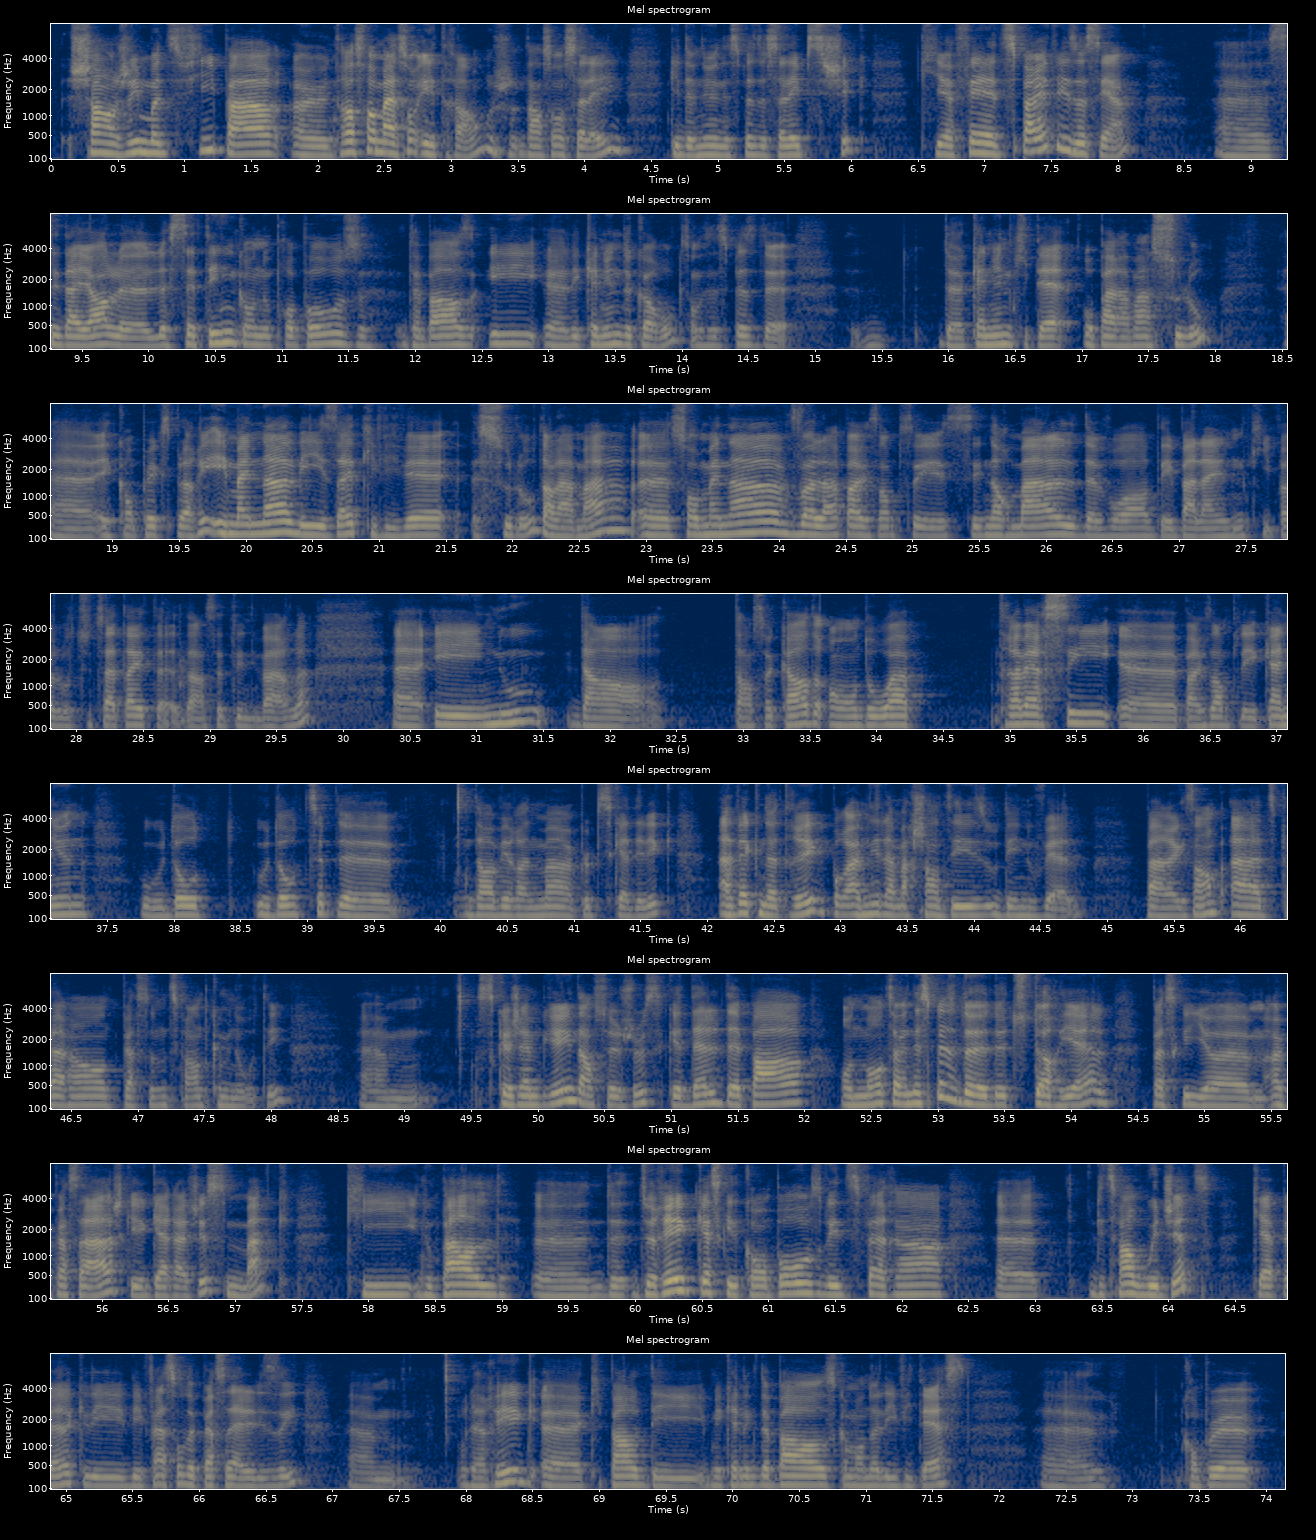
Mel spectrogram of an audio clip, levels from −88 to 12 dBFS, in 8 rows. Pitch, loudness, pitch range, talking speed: 145 Hz, -29 LUFS, 140-160 Hz, 170 wpm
